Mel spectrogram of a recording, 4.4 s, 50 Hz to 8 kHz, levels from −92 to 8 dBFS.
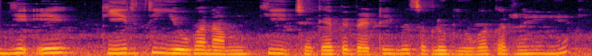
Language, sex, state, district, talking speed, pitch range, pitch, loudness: Hindi, female, Uttar Pradesh, Lalitpur, 215 wpm, 180-220 Hz, 200 Hz, -15 LUFS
